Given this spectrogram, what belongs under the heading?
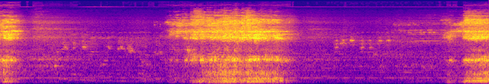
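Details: Male hospital roommate in a French hospital snoring heavily: loud, harsh, rasping snore swelling on each in-breath, with quieter breathing between, against room noise.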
